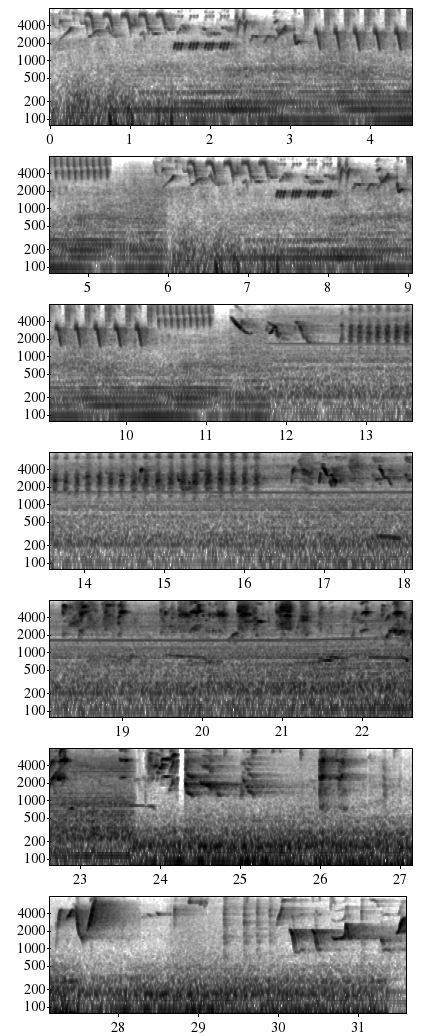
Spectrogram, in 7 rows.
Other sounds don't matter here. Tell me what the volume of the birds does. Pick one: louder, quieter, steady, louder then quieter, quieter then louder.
louder then quieter.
